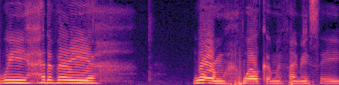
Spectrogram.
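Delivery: exaggerated, loud, slow ironic sarcastic praise. Answering an interviewer about the press reception: sarcastic. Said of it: "I'm exaggerating and I'm being sarcastic".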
